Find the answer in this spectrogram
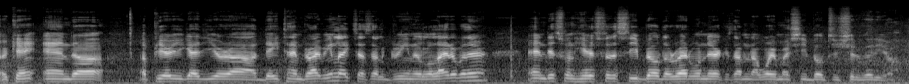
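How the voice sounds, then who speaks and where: Over light background noise, a man talks at a very fast pace in dry sound with no echo. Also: fairly even intonation. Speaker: car salesman. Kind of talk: product walkaround commentary. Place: car. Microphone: phone near.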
